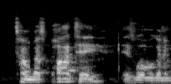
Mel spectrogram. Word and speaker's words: Partey: I mention it all the time that, you know, if you're a true Ghanaian, the way to pronounce it is Partey. It's not Partey.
